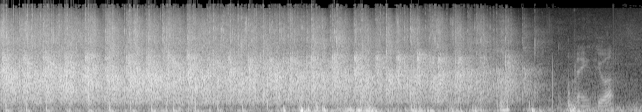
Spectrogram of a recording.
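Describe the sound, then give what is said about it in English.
A church audience breaks into sustained applause for its confirmands, welcoming them into the audience: dense steady clapping from many hands that holds loud for about six seconds, then thins out and fades as a voice begins speaking. “Uh, but now let us applaud our confirmands and welcome them to the congregation.”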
